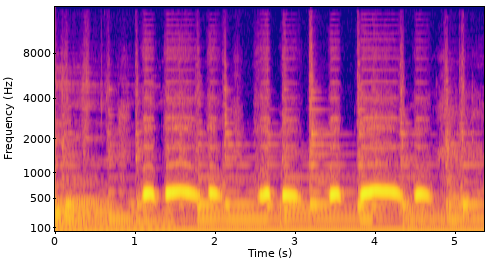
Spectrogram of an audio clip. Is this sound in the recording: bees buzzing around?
no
